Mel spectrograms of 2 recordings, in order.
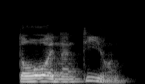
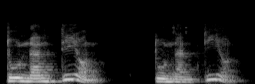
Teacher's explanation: Cuando la O, el sonido O, choca con el sonido E, se convierte en U. U. Hemos dicho que la Omicron con la U no forman diptongos, suena nada más U, suena una vocal que es la U. · Y cuando choca la Omicron con la epsilon, el sonido resultante es una contracción. El resultante es una U.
